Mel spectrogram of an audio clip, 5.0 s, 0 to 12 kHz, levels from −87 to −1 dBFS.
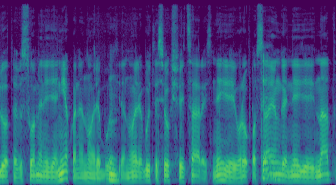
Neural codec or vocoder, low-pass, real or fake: none; 10.8 kHz; real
